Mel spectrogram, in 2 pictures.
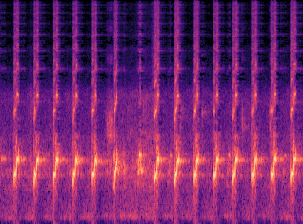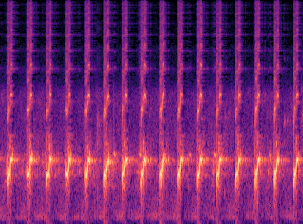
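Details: White-breasted waterhen calling vigorously, recorded as a clear lure call: some thirty loud, croaking notes in an unbroken, regular series, roughly two and a half per second, with a brief soft hiss early on.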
